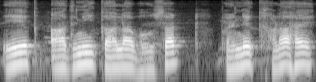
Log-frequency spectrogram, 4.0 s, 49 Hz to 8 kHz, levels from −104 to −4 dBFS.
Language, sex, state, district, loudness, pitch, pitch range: Hindi, male, Uttar Pradesh, Lucknow, -15 LUFS, 145 Hz, 125-150 Hz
